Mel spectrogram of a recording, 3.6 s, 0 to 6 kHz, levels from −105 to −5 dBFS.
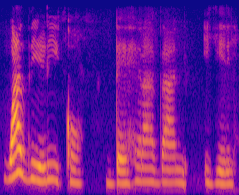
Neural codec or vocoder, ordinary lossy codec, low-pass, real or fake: none; AAC, 48 kbps; 5.4 kHz; real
